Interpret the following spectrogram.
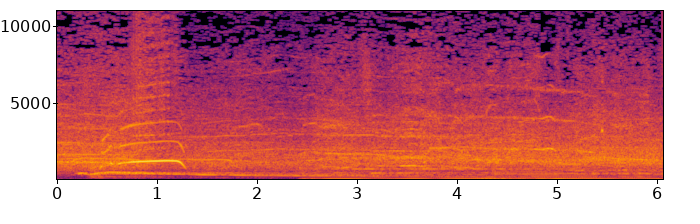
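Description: Arena concert crowd screaming, with high shrieks loudest about a second in; about two and a half seconds in, a song's heavy bass comes in under the crowd and keeps going.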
